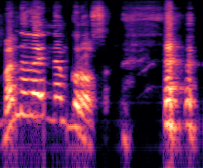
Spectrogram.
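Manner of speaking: high, slow, hammed-up mock Japanese accent with a laugh. Vlogger mocks a Japanese company name in a jokey Japanese accent. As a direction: stretch out the Japanese-accent "Bandai Namco-san". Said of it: "when I do their little accent".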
